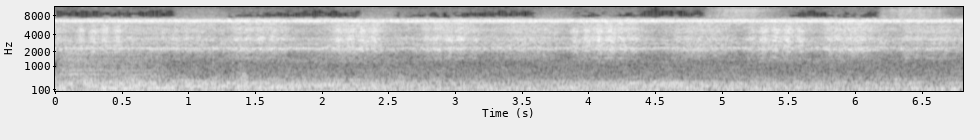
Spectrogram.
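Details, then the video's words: Cicadas from Dallas, Georgia: a steady, unbroken high buzzing chorus with a faint pulsing shimmer running underneath, no other clear sounds. "Cicadas Black Screen Sounds"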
